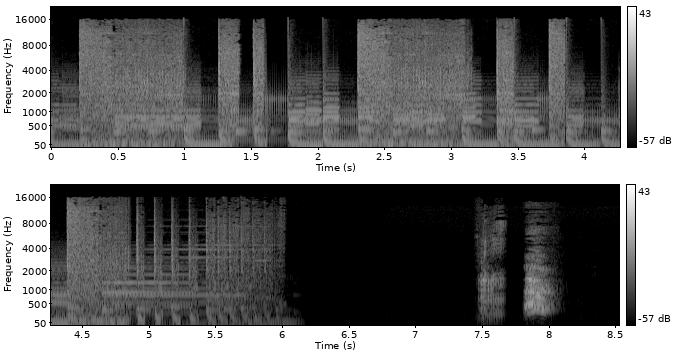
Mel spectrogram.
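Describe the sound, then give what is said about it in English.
Loud, dense music plays for several seconds and fades out. After a short silence, a dog lets out two quick barks. “Oink woof. Oink woof indeed.”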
